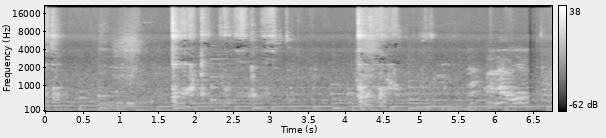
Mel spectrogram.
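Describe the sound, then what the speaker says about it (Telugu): A spoon scrapes and clinks against a pan as fried dry prawns are moved into a bowl, with a few sharp metallic knocks and scraping over a low steady hum, while a voice talks alongside. "స్టవ్ ఆపేస్తున్నా ఇవన్నీ బౌల్లోకి తీసుకుందాము"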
